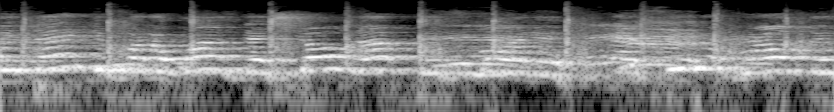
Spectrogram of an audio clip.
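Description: Steady hand clapping, roughly two to three claps a second, over a voice that keeps going underneath.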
